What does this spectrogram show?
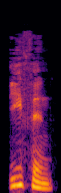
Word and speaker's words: Ethan: Two syllables easy. Fine. Ethan," she muttered, sitting stiffly.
